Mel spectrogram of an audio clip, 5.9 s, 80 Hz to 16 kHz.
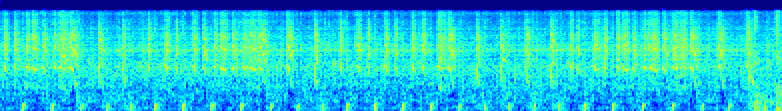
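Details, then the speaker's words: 110cc Chinese automatic single-speed ATV that inhaled water, grass and dirt into its carburetor with no air cleaner after a mud romp, started on gas trickled into the fuel line and starting fluid: slow, even thumps about four a second under a loud hiss. Rough running, cause unconfirmed. "it's making bad sounds let me jack this up or put a block under it or something then we'll see what happens"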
